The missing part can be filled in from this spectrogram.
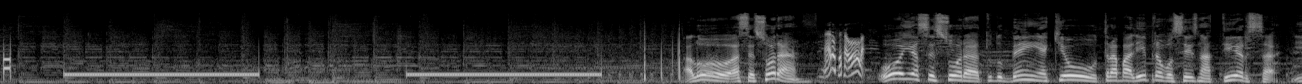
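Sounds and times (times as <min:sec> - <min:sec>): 
telephone on a studio line ringing after being dialed: 0:00.0 - 0:02.6, 0:04.1 - 0:06.0
speech: 0:06.9 - 0:08.1, 0:08.8 - 0:13.0.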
